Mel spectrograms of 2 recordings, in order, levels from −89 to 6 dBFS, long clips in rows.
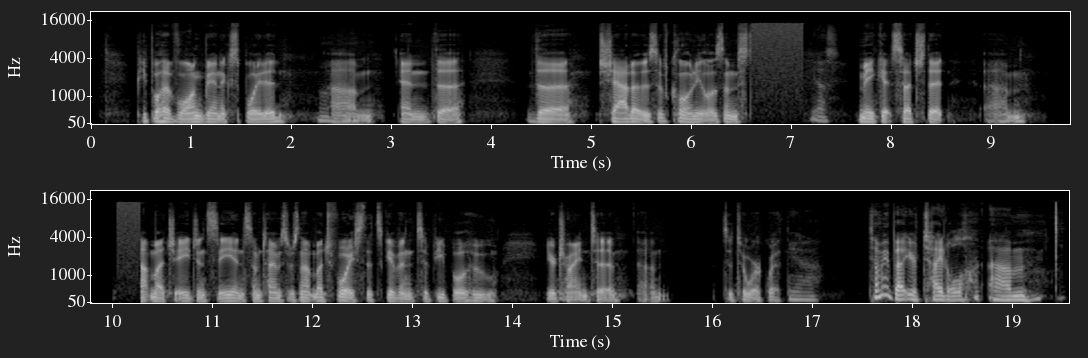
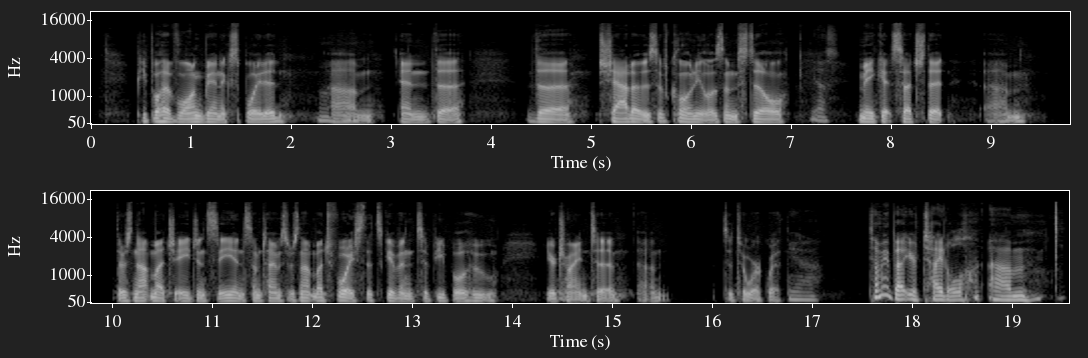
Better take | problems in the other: second | audio cutting out; filled with static; at 6.5 s for 0.5 s and at 10 s

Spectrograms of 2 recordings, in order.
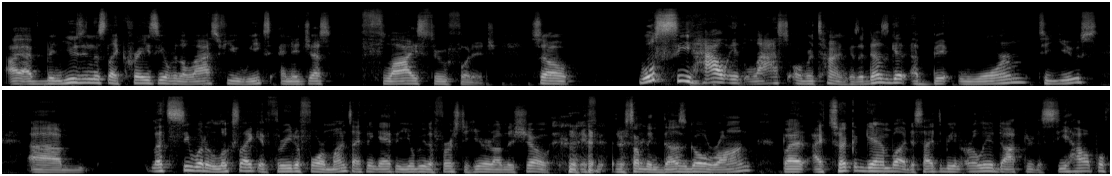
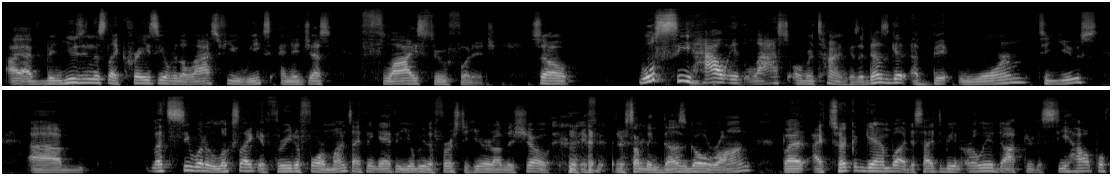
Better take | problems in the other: first | hiss; faint; throughout; 30 dB below the speech

